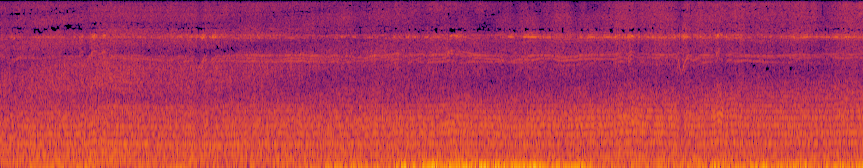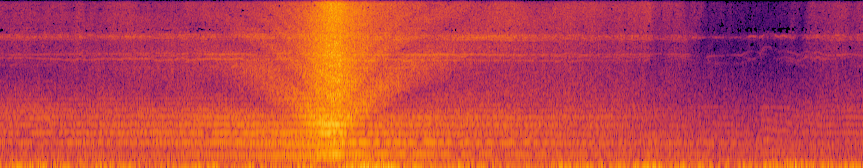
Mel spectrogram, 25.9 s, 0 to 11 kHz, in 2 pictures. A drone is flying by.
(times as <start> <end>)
15.7 20.7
